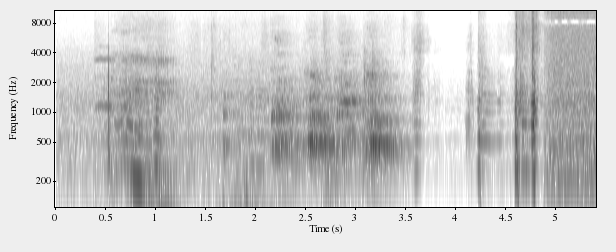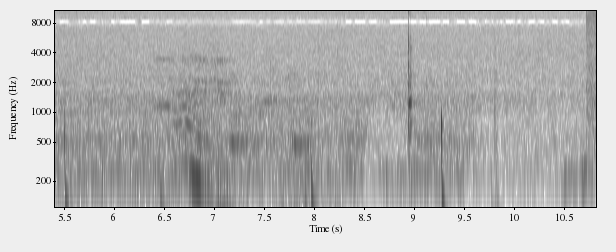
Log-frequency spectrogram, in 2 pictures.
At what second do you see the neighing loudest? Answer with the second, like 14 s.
7 s.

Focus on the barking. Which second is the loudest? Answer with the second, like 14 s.
3 s.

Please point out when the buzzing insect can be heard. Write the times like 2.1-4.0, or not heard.
0.0-10.7.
